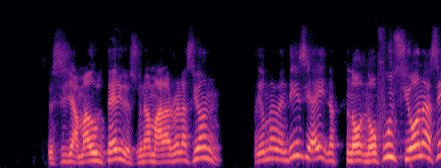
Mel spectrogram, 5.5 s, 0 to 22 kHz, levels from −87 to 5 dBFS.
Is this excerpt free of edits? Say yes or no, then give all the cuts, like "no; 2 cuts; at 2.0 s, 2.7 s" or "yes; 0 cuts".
no; 2 cuts; at 3.2 s, 4.3 s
